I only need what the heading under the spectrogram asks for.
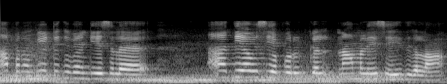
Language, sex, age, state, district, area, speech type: Tamil, female, 60+, Tamil Nadu, Nagapattinam, rural, spontaneous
